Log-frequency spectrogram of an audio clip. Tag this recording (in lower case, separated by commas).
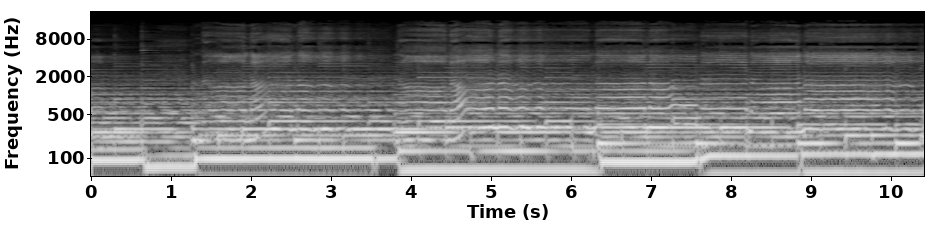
music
